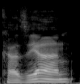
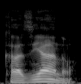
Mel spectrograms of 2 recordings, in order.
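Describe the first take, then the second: First: "Kazian" ending on n, no o; base plural form. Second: "Kaziano" with "oh" after the n; o added at end. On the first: Teacher giving the word for judges, uninflected "Kazian". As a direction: say "Kazian" closed on the final n. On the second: Teacher showing what judges becomes, o-ended "Kaziano". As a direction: finish "Kaziano" on an o. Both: Shown as a demonstration. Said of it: "We just add a o".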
